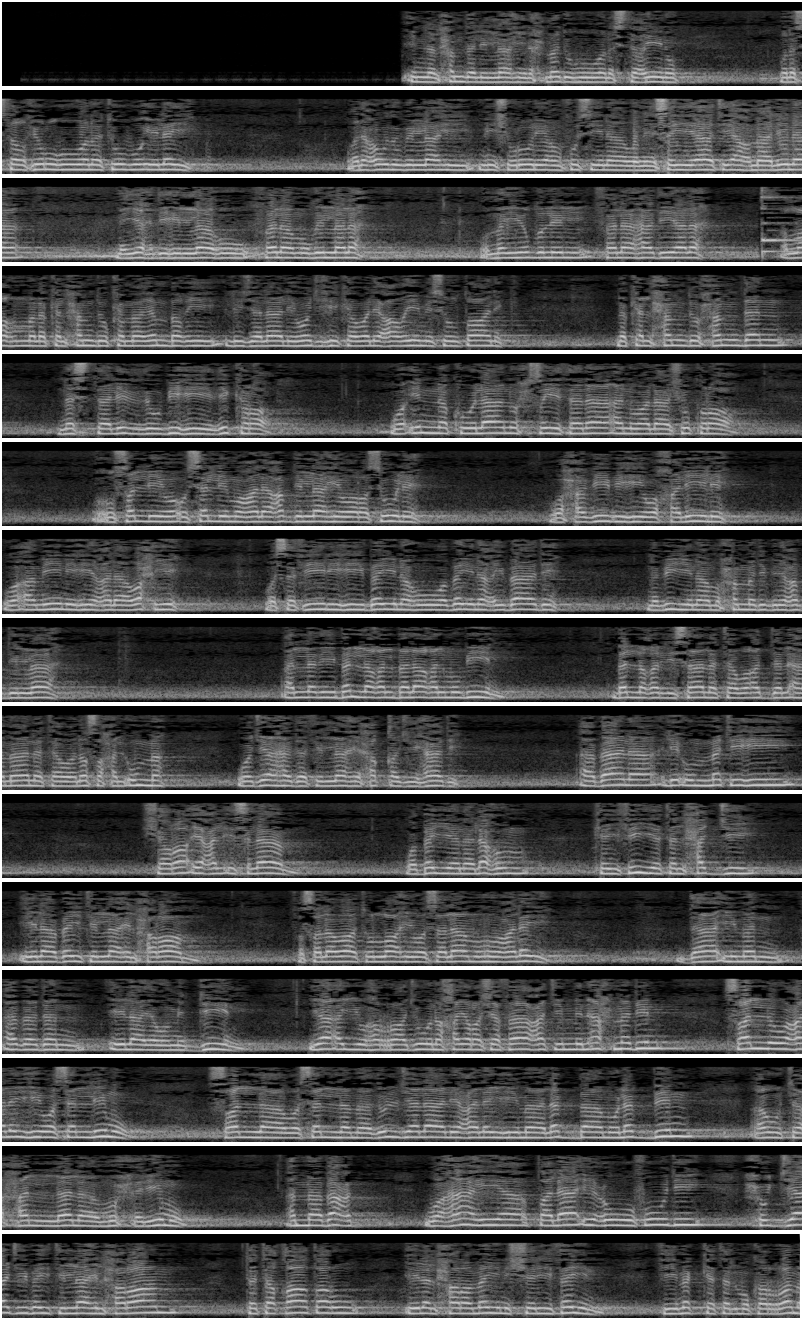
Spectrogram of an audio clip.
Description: محاضرة هديه صلى الله عليه وسلم في حجه وعمرته
المكان: المسجد النبوي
